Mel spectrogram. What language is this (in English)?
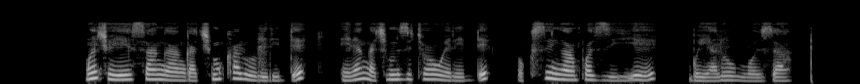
Ganda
